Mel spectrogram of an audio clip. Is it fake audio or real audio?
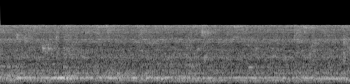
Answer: fake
